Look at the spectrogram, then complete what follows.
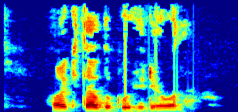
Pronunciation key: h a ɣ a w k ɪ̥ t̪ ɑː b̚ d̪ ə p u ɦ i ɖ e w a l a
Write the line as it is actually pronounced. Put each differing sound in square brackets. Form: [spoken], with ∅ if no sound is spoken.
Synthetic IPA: h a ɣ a [∅] k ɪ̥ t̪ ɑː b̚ d̪ ə p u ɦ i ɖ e w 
